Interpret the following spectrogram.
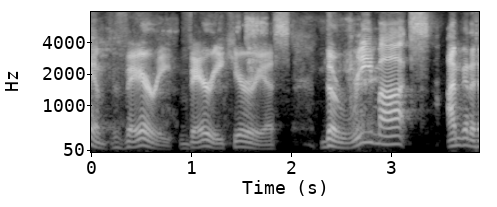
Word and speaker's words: Rimac: But I was today years old when I learned that's not Rimac, it's Rimac. Rimac.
